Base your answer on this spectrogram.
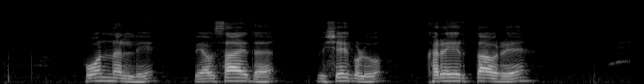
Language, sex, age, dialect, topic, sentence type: Kannada, male, 46-50, Dharwad Kannada, agriculture, question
